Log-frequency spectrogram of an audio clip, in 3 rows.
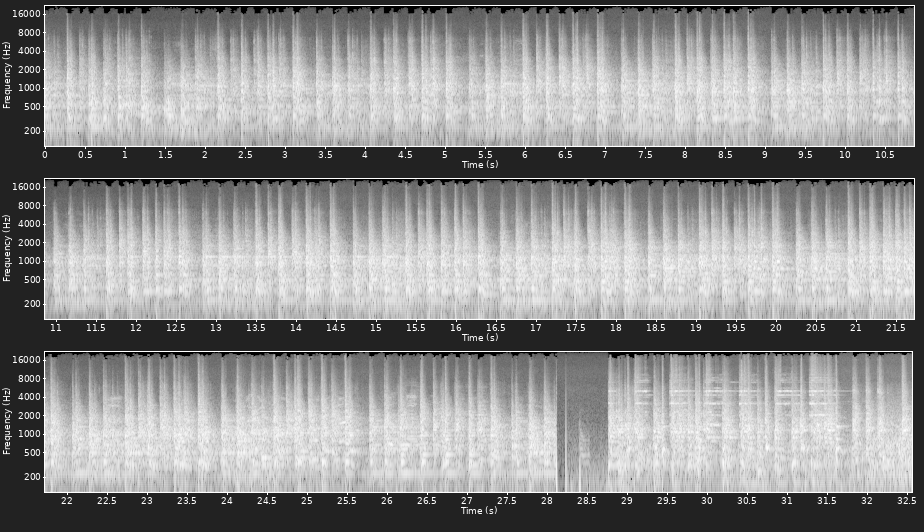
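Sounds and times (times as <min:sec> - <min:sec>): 
Malbar drums playing during Diwali at Saint-André in Réunion: 0:00.0 - 0:32.5.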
